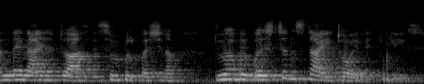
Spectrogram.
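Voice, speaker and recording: A woman speaks at a medium pitch with ordinary pitch variation, with audible room echo and noticeable background noise. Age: 70s. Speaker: panel speaker. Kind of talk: panel talk.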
